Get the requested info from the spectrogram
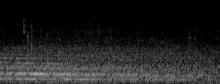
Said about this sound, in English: And as if to underscore just how active it still is, just as Biden and Zelensky were stepping out of St. Michael's Cathedral, air raid sirens rang out.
